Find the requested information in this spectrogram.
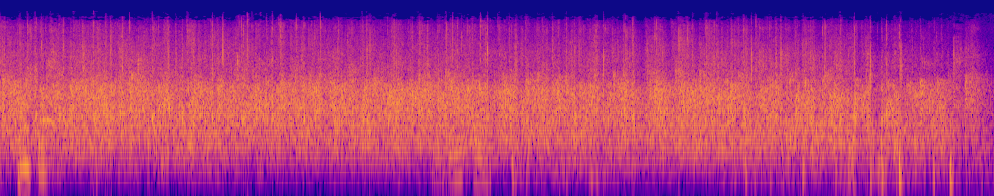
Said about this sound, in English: I'll pass those out, but will everyone give them a round of applause for their service?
